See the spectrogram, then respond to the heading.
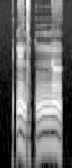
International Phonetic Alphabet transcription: ɗ ẽ d ɑ̤ p nː ə̃

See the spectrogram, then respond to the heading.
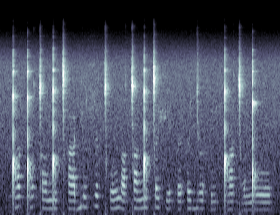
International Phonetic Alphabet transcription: ɡ͡ǃ ɒ˦ ɡ͡ǃ ɔ˦ ǀ ɔ˨ ŋ͡ǃ ɪ˨ ǀʰ ɑ˨ bʲ ɤ˦ ç ə˦ ǀʰ o˨˦ w ɒ˨ ǀ ɒ˧ ŋ͡ǃ ə˦ ǀ ə˦ ʃ ɪ˨˦ h ə˨ h ə˦ ɟ ɤ˧ h u˨ ɡ͡ǃ ɑ˧ ɡ͡ǀ ɔ˨ ŋ͡ǃ o˧

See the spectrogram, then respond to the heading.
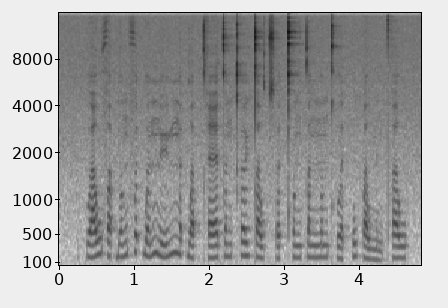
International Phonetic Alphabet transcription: kʷ aː˨˥ w f ɐ˨ p̚ j ʊ˨˥ ŋ f ɵ˥ t̚ w ɵ˨˥ n n̪ yː˨˥ m n̪ ɵ˧ t̚ w ɐ˨˥ p̚ t̪ʰ ɛː˨˧ t̪ ɵ˧ n kʰ ɵ˧ ɥ t̪ ɐ˨ w t͡sʰ ɵ˨˥ t̚ pʰ ʊ˧ ŋ t̪ ɐ˧ ŋ n̪ ʊ˧ ŋ kʷʰ ɛː˨ k̚ o˥ w p ɐ˨ w n̪ ɪ˨˩ ŋ pʰ ɐ˧ w

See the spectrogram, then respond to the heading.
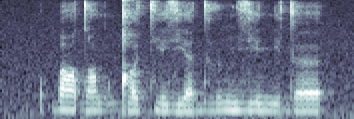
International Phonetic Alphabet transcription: ɓ ɔ˦ dˤ a˦ m ŋ͡ǃ ɔ˦ tʲ ɐ˦˨ zʲ a˦ dʱ ɯ˦ ŋ zʲ œ˦ nʲ ə˦ d œ˦

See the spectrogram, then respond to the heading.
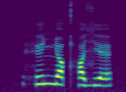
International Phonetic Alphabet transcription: h ɪ ɲ ɪ qʰ ʌ zʲ ɛ

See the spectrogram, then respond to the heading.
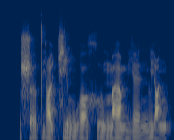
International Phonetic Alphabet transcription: ʂ ɤ̰˨˩ t̪ j ɑ˦ ʊ̯ t͡ɕ i˥˩ m w ɔ˧˥ x u˧˥ m ä˥ m j ɛ˧˥ n l j ɑ˧ ŋ

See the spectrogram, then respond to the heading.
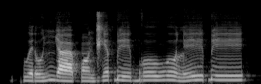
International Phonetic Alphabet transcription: kʷ ɛ˨ ɾ o˨˦ ɲ aː˨ p ɔ̃˨ d͡ʒ ɛ˦ ɓ eː˧ b oː˦ w o˦˨ l eː˦ ɓ eː˦

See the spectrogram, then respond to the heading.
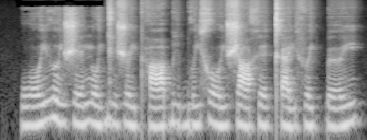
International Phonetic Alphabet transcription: w oː˩˥ j ð ɯ˨˩˦ j ʒ e˩˥ n o˩˥ j ɡ i˨˩˦ ʒ ø˨˩˦ j pʰ ɑː˩˥ ɓ i˨˩˦ b ɯ˩˥ j x oː˨˩˦ j ʒ ɑ˨˩˦ x eː˩˥ kʼ æ˨˩˦ j f ø˩˥ j k͡p ø˩˥ j

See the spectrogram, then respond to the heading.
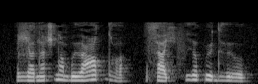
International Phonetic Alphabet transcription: ɮ ɐ d ã ʃ dˤ ɐ̃ b ɨ ə̯ ʕ ɨ tˤ dˤ a̤ | s a ç f i̤ ə̯ p ʉ d ɦ ɨ ʊ̯

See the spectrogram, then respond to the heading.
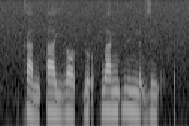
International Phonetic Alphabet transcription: k a˧˩ n ʔ a˨˩ j l ɔ˨˩ t̚ ɗ o̰˧˨ h w a˧ ŋ ɓ ɨ˧ n ə̰˧˨ w z ɨ̰˧˨ ə̯ ʔ

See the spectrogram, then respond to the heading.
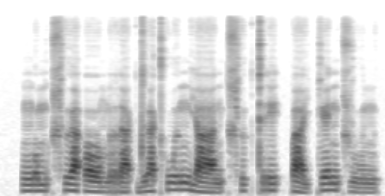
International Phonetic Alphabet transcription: ŋ o˧ m t͡ɕʰ ɯ˧ a̯ ʔ ɔː˨˩ m r a˨˩ k̚ d ɯ˧ a̯ kʰ w ɯ˥˩ ŋ j aː˨˩ n t͡ɕʰ ɯ˦˥ k̚ t r i˦˥ t̚ p a˩˦ j k e˥˩ n t͡ɕ u˧ n

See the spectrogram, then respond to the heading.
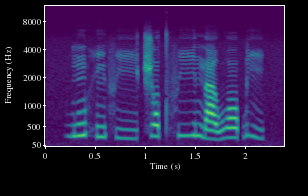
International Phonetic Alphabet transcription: b ũ˦ h ĩ˧ f iː˨ t͡ʃ ɔ˦ t f iː˦ n a˨ w ɔ˧ ɓ i˦˨

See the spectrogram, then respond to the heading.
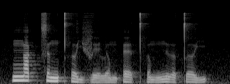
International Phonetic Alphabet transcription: ŋ a˦˥ k̚ s ə˧˥ ŋ t̪ʰ ə˨˩˨ j v e˨˩˨ l ə˨˩˦ m ʔ ɛ˨˩˨ t̪ʰ ə˨˩˦ m n ɨ˨˩˨ ə̯ t̪ ə˨˩˦ j

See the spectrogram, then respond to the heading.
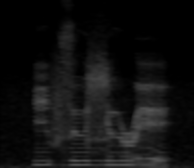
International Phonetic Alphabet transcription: i˦ f z ɨ˦ ɮ ɨ˦ ɹ e˦˨

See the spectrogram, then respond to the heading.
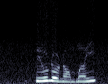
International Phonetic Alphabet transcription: pʲ ũ ɳ o ɳ ɔ̃ ɓ ə̃ j

